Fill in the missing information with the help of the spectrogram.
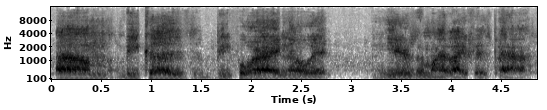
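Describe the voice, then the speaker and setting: A man in his thirties, an anonymous interviewee whose voice is altered and pitched down to disguise him, speaking candidly and haltingly with fillers and restarts. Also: level tone, heavy background noise. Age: 30s.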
